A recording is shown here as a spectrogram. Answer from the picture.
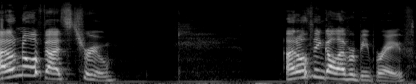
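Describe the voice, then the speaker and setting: A woman's raised, projected voice with an American accent and very wide pitch swings. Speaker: Twitch streamer. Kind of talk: live stream casual chat.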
